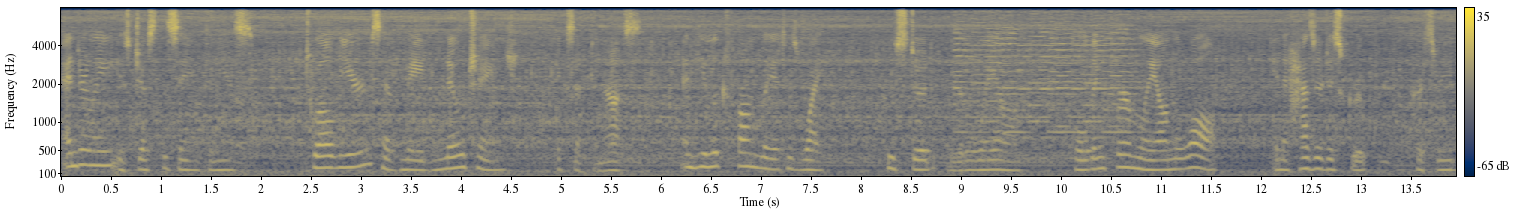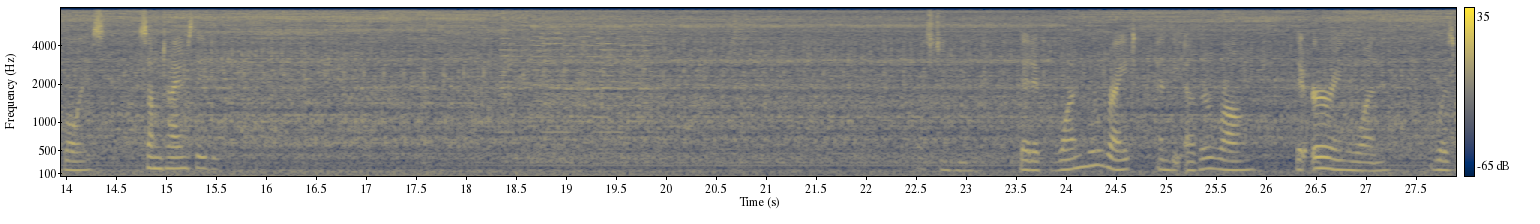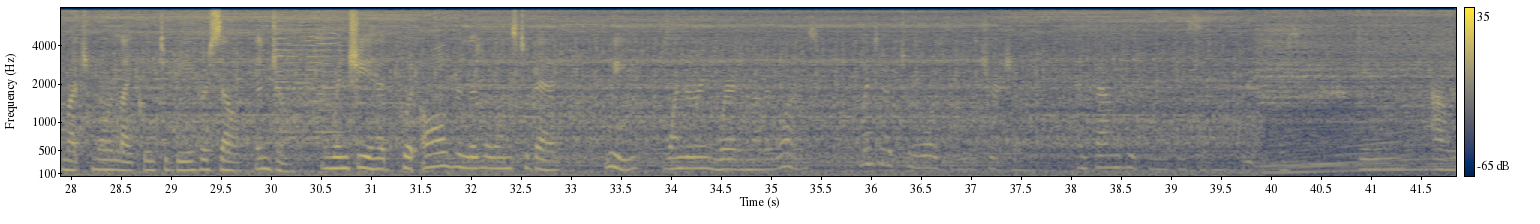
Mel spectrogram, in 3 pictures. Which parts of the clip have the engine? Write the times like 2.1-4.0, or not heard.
0.0-41.8.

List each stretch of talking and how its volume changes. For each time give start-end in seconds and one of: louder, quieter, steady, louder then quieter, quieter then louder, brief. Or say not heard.
0.0-15.6 steady
22.5-41.8 quieter.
